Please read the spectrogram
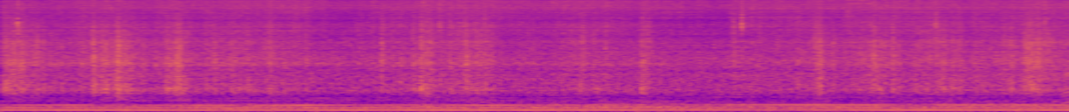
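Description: Municipal leaf vacuum truck running steadily, its engine-driven vacuum drawing leaves up through the suction hose. It gives an even low drone with a few light clatters.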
